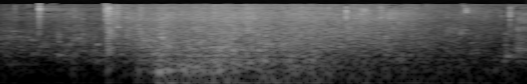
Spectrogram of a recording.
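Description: Water splashes and churns in a swimming pool as a person in a wool five-piece swimsuit takes a dip into ice-cold water, a broad sloshing burst that swells in the middle and then settles into a softer wash. Fairly loud, with no voices.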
